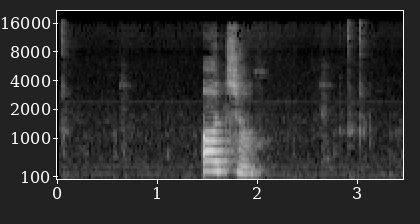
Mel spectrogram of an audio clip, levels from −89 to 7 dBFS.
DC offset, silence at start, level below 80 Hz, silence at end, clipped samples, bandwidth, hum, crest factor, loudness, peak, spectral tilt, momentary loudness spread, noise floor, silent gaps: under 0.1%; 1.45 s; -68 dBFS; 1.4 s; under 0.1%; 17 kHz; none; 20 dB; -17 LUFS; -2 dBFS; -4 dB/octave; 28 LU; -58 dBFS; none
